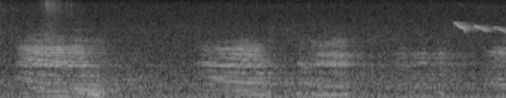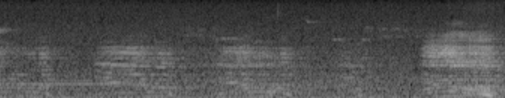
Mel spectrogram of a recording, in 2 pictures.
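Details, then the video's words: Mass roaring of rutting deer in Kopački rit Nature Park, Croatia, a protected reserve where hunting is banned. Several animals call over each other in a continuous chorus of hoarse, harmonic, downward-curving roars, with one brief high bird note. "Massive deer roar in Kopacki rit, Croatia - Masovna rika jelena u Kopačkom ritu"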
